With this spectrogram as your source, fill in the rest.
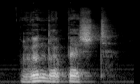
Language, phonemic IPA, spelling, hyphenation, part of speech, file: Dutch, /ˈrʏn.dərˌpɛst/, runderpest, run‧der‧pest, noun, Nl-runderpest.ogg
- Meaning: rinderpest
